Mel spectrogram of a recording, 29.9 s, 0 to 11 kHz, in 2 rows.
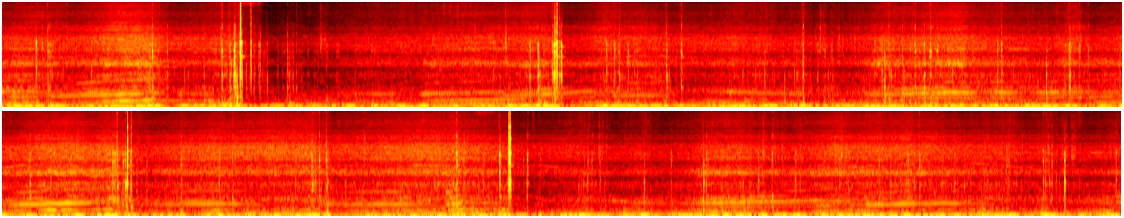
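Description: Ferrari 488 Spider's twin-turbo V8 being driven hard, its note climbing and then dropping back again and again, with a few sharp cracks along the way, over a heavy low rumble.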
